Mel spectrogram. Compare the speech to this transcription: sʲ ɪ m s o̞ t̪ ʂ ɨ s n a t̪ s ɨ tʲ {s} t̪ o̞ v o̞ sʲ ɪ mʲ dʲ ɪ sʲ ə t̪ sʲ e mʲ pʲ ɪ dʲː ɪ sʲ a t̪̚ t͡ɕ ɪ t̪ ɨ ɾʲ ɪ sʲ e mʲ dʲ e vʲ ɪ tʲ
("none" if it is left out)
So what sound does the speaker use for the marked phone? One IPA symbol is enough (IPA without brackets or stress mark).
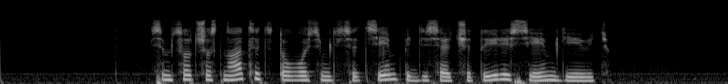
s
